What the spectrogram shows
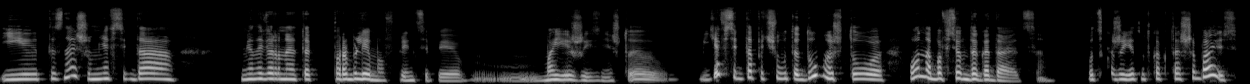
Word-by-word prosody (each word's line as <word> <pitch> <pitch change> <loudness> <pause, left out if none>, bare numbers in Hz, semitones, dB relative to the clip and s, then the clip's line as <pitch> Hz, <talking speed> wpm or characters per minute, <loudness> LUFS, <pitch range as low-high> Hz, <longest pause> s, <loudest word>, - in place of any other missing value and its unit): И 235 +2 +2
ты 260 - -4
знаешь, 330 +6 -2
у - - 0
меня 250 +2 +3
всегда 250 -1 0 0.6
у - - -5
меня, 240 +2 +3
наверное, 250 -2 +3
так 230 0 -2 0.2
проблема, 240 -4 +4
в 185 - -18
принципе, 180 -5 -5
моей 220 -3 -2
жизни, 180 -3 -6
что 120 - -5 0.3
я 220 -1 +1
всегда 315 - -1
почему-то 265 -2 -1
думаю, 315 - +3
что 245 -3 +1 0.2
он 360 +6 +2
обо 265 -3 +4
всём 270 -1 +2
догадается. 195 -11 -1 0.4
Вот 220 0 -4
скажи, 240 -1 -3
я 230 +2 +2
тут 235 -1 -10
как-то 255 0 -4
ошибаюсь? 295 - +2
240 Hz, 150 wpm, -23 LUFS, 215-255 Hz, 0.6 s, проблема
